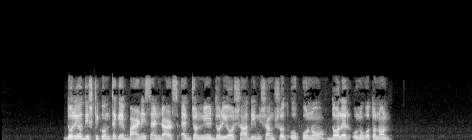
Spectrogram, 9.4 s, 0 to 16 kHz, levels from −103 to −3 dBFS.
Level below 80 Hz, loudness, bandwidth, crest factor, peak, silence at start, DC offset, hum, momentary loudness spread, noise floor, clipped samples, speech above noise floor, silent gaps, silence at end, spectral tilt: -56 dBFS; -16 LUFS; 7.6 kHz; 18 dB; 0 dBFS; 1.3 s; under 0.1%; none; 7 LU; -78 dBFS; under 0.1%; 61 dB; none; 1.65 s; -3.5 dB/octave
